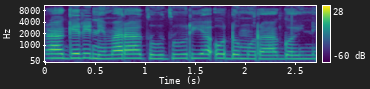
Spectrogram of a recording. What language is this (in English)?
Kikuyu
